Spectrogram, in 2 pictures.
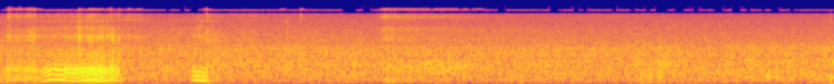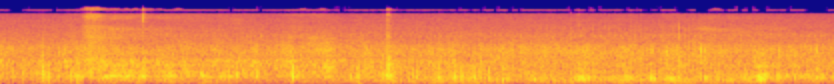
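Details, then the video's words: Asleep after a long day of play, MuMu the female dog gives quiet, rough snores in a loose rhythm, low and breathy against a constant background hiss, with a brief burst of noise near the beginning. "MuMu Snoring!"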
